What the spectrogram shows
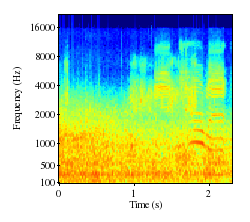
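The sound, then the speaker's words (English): A loud, continuous rumble of thunder from a storm blowing up over a lake rolls through without a break, broad and heavy, with what may be a faint voice rising briefly near the end. “There's a storm blowing up over the lake.”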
